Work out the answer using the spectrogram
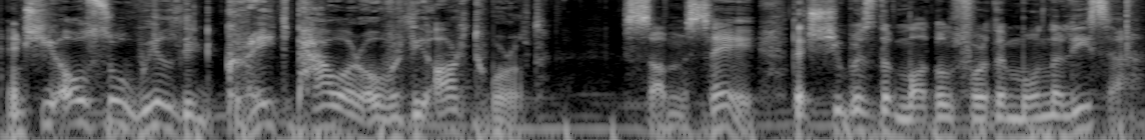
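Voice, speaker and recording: An actor playing a calm, wise vampire mentor in a video game, speaking in a formal, reassuring, measured way over music. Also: male voice, lowish voice. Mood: calm, encouraging.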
